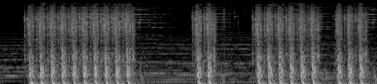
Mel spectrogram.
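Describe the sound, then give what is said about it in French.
Loud bursts of automatic fire from an M60 machine gun: a long rapid string of shots followed by two shorter bursts after brief pauses, sharp with no voices. “Et aussitôt, on entend la pétarade en ta direction.”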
